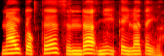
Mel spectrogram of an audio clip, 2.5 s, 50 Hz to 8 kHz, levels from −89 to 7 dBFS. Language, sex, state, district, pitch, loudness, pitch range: Wancho, female, Arunachal Pradesh, Longding, 180 Hz, -19 LUFS, 170-205 Hz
